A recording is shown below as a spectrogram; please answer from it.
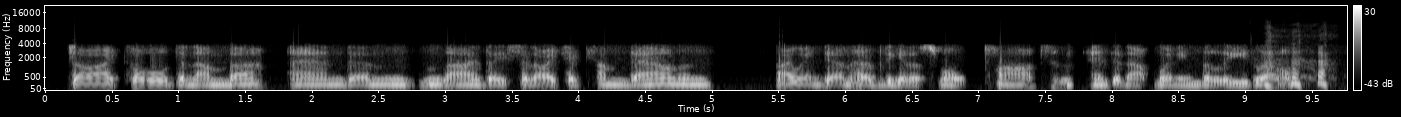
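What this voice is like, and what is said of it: British accent. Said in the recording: “I've got a British accent... I did have a British accent. I've had it for a long time.”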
